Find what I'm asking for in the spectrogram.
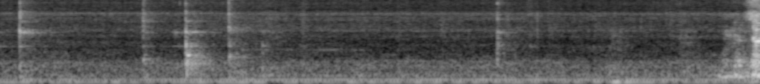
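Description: A spoon scrapes soaked grains from a dish into a small strainer, giving a few light clinks and taps with soft scraping between them, close by and fairly quiet, with no talking.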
